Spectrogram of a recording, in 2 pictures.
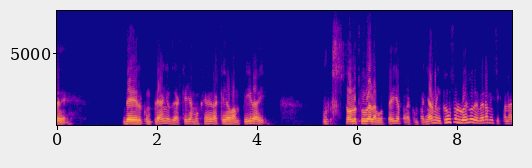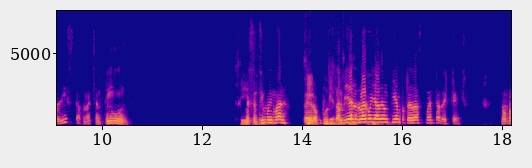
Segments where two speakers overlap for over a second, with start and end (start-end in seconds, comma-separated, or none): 14.0-15.8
